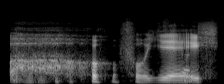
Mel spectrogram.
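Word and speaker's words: foyer: all come into the foer it's again nice furniture just old give a some some logs smoldering in the fireplace it's pronounced for for yay do you say panding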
